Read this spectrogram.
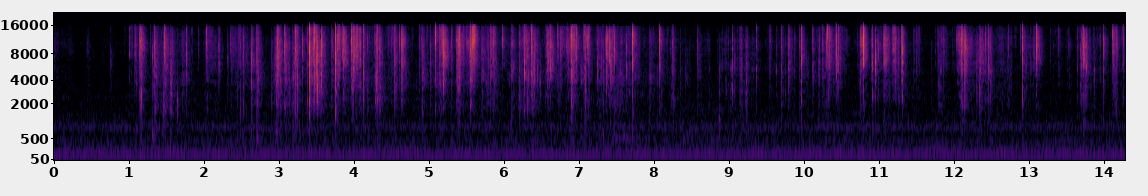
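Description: A foil wrapper crinkles and tears.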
